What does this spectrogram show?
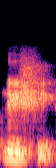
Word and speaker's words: Lisci: Alessio Lishi, hay que pronunciarlo bien, e porque él nos enseñó un día, eh, a pronunciarlo.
